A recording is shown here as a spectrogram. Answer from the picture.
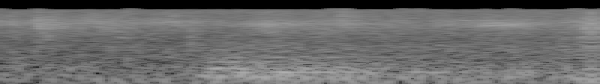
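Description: Soft, even rumbling noise in a hall, a little louder from just under a second in, with no clear voice or distinct event.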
